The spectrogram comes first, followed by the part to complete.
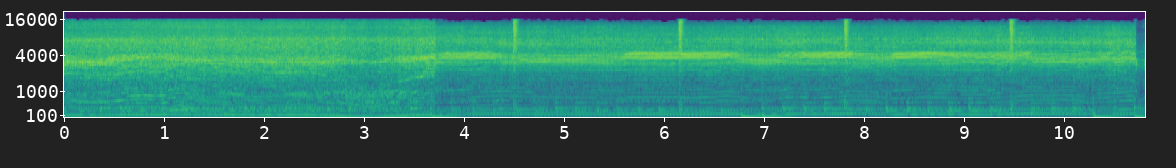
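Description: Gas chainsaw cutting into a tree trunk. Its engine pitch sags and recovers about three seconds in, then holds steady at full throttle through the cut.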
